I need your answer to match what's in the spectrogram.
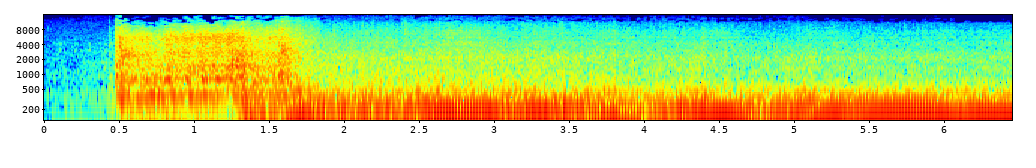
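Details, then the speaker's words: Datsun 280ZX turbo L28E six on new Haltech 550 ECU, first start: brief cranking, catches quickly, settles into a smooth, deep, steady idle held a bit high; quiet, deep six-cylinder exhaust, runs cleanly, idle to be turned down. "yeah she's idling high now so we turned the idle up a lot before because it wouldn't idle super well and now that it's idling well we can turn the idle back down"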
